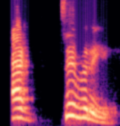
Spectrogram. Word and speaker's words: activity: Activity. Activity. Activity. Jadi bukan activity, bukan activity, tapi activity. Perjedaannya, perekannya di act, lalu activity.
